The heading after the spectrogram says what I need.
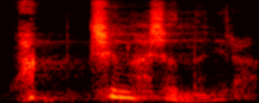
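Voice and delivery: soft, slow, unvoiced word of scripture; hushed verse read to the flock; whispered scripture. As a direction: breathe the verse like a secret.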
